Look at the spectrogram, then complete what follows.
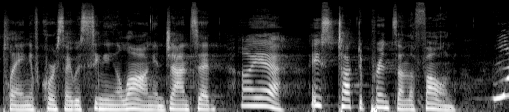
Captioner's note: laughing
